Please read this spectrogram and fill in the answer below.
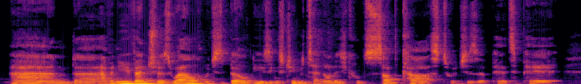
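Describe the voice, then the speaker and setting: Speaking very fast with hardly any pauses, a man with a British accent keeps a monotone, flat intonation at a medium pitch while his loudness swings widely. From Britain. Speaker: startup founder. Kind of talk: interview.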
